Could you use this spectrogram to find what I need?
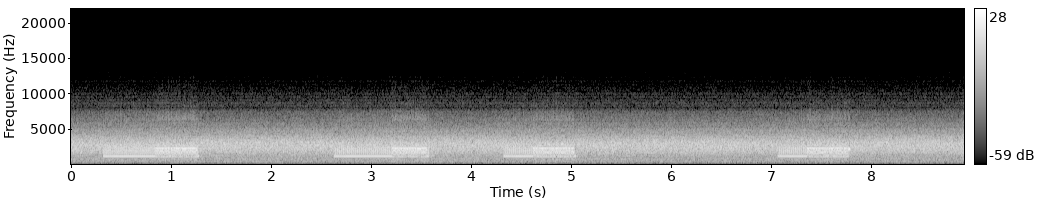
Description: Packet radio (AX.25, as in APRS), 1200 baud, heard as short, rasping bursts, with radio hiss and a squelch burst at the end.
